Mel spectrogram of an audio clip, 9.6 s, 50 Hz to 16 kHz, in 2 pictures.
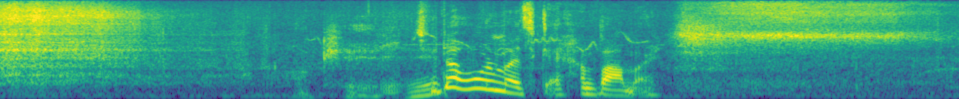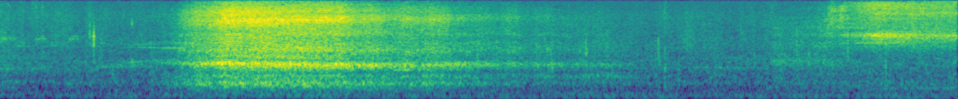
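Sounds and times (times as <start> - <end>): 
longer louder airy exhale through the mouth while walking in a park: 0.0 - 1.3, 3.4 - 4.9, 5.5 - 8.0, 8.9 - 9.5
soft hissing inhale through the nose while walking in a park: 0.0 - 1.3, 3.4 - 8.0, 8.7 - 9.5
speech: 1.6 - 3.6.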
